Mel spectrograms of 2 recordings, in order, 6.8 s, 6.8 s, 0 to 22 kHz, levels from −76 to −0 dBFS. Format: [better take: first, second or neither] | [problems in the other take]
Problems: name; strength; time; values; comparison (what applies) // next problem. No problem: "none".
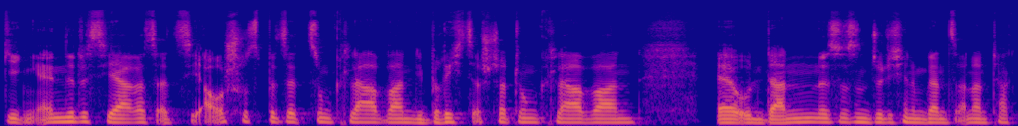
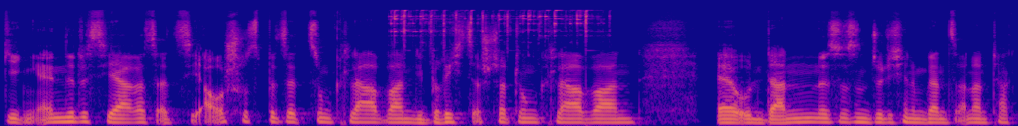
first | jangling keys; noticeable; from 2.5 to 4 s; peak 2 dB below the speech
